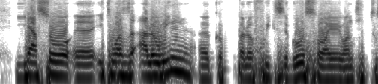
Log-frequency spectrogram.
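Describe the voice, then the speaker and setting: With a French accent, a man speaks fairly quickly in a dark, mellow tone and fairly even intonation, the sound dry and close with no echo. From France. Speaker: startup co-founder. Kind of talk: pitch presentation.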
